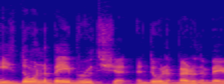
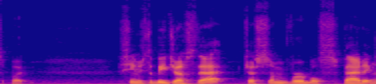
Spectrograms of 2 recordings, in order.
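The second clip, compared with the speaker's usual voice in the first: ordinary talk, nothing marked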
